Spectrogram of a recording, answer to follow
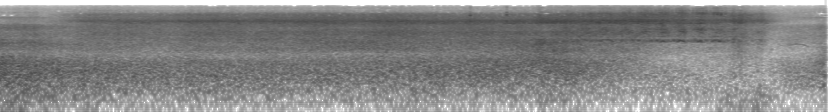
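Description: Ocean surf washing up the beach and running over the sand, a steady rush of foaming water, loudest at the start and easing as the wave draws back near the end.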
